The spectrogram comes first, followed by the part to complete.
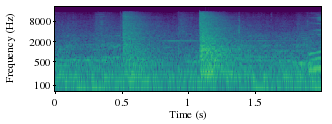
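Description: Biting and chewing into a crisp fried snack: two short crunches about half a second apart, the second louder.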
